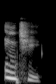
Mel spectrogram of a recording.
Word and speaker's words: Nkyi: He says, my name's not Nkyi, it's Nkyi. And I had to remind myself how to say it because I was going to talk to his mum. So I taught myself Nkyi Spider.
